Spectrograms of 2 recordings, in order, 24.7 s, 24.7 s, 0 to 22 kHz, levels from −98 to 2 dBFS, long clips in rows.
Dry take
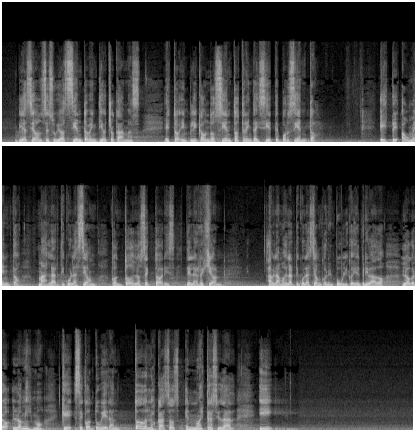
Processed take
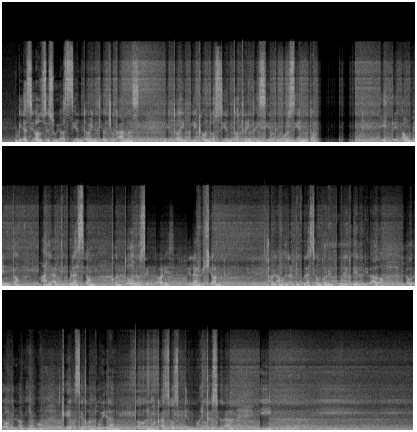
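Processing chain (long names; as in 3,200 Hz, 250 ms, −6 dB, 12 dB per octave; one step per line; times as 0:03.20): feedback delay with all-pass diffusion 1,459 ms, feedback 51%, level −12 dB
0:05.93–0:07.06: noise gate −30 dBFS, range −42 dB
0:11.11–0:12.14: low-pass filter 2,100 Hz → 4,300 Hz 12 dB per octave
compressor whose output falls as the input rises −26 dBFS, ratio −0.5
level −4.5 dB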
